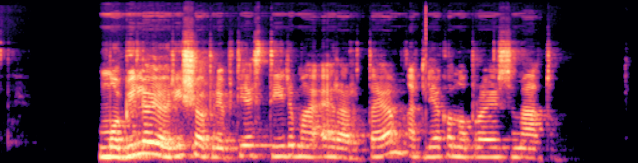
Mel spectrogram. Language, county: Lithuanian, Utena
